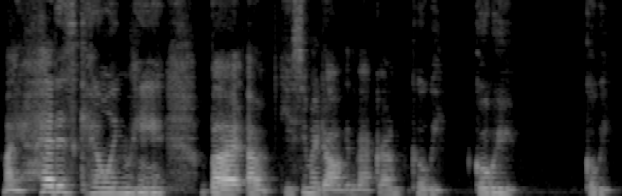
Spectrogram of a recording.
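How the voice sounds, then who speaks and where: A woman's voice: mid-range voice, fairly even intonation, a little slow. A young woman who is losing her voice chats her way through a casual makeup tutorial, with lots of ums and likes. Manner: rambling, chatty, many ums and likes. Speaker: beauty vlogger.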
